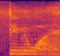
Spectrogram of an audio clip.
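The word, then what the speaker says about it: ctenoid: यहां भी स्केल मौजूद हैं, लेकिन वे साइक्लॉइड और टेनॉइड हैं; 'c' का उच्चारण नहीं होता है। यह क्टेनोइड है।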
